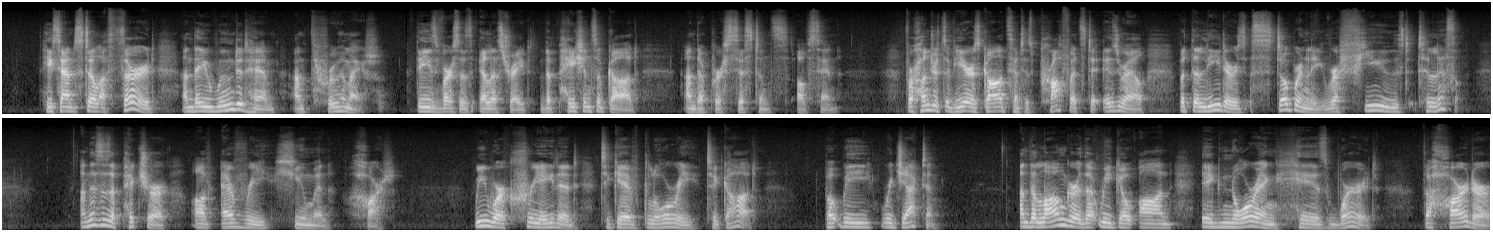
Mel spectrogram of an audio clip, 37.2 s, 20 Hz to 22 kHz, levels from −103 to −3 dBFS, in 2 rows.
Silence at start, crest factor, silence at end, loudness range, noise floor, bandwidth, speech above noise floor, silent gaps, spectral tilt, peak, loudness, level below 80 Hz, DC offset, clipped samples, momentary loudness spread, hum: 0.5 s; 24 dB; 0 s; 7 LU; -69 dBFS; 15.5 kHz; 44 dB; none; -4 dB/octave; -2 dBFS; -25 LUFS; -82 dBFS; under 0.1%; under 0.1%; 13 LU; none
